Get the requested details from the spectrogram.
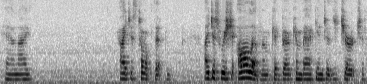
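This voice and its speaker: A woman in a Utah accent, monotone and flat in intonation, with audible room echo. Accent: Utah, western US. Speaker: grandmother recording personal history. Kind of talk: personal testimony interview. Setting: filmed interview. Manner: halting, with repetitions.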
